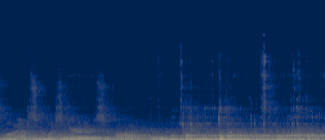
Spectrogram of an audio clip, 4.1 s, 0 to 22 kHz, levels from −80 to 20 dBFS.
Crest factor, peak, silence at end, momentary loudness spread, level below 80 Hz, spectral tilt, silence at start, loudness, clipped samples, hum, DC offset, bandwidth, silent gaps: 16 dB; -10 dBFS; 0 s; 9 LU; -34 dBFS; -9.5 dB/octave; 0 s; -27 LUFS; under 0.1%; none; under 0.1%; 8.6 kHz; none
